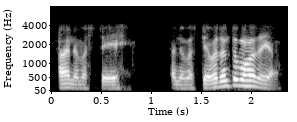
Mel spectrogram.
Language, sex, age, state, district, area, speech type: Sanskrit, male, 18-30, Karnataka, Dakshina Kannada, rural, conversation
